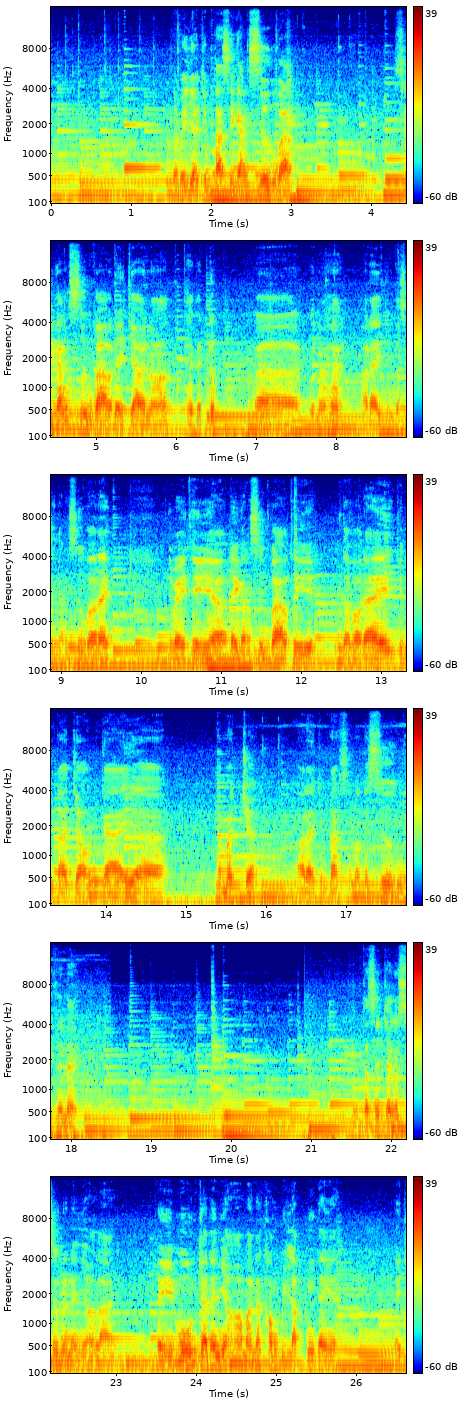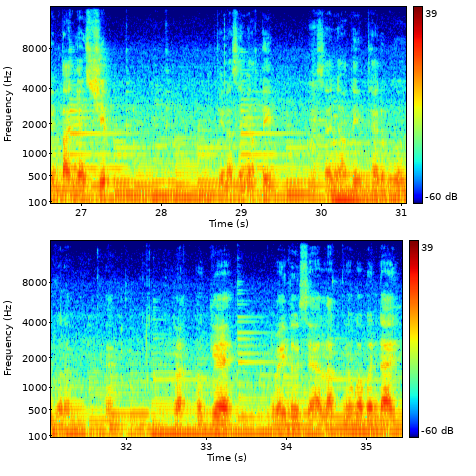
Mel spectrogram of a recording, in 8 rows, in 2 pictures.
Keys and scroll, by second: 0.2 super+z, 6.6 `, 18.5 super+z.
